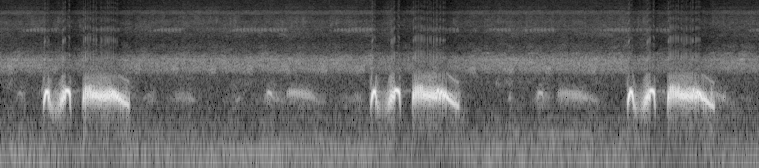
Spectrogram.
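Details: Spotted dove calling to entice and provoke wild doves: three loud phrases of paired short coos and a long falling coo, with softer coos between them and a steady hum.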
